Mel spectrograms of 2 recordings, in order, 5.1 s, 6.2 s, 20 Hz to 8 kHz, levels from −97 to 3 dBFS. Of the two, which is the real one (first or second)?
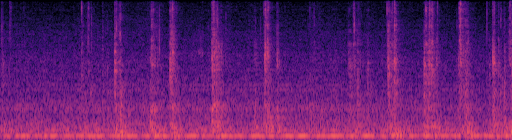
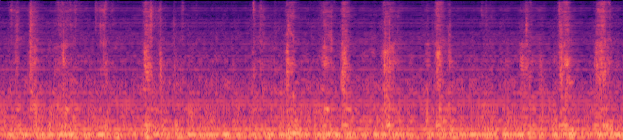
first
